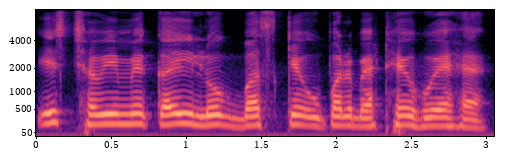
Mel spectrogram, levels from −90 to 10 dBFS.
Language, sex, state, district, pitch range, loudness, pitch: Hindi, male, Assam, Kamrup Metropolitan, 160-195 Hz, -15 LUFS, 180 Hz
